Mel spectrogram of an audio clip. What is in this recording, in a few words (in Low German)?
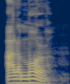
"allemol", kaevels platt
